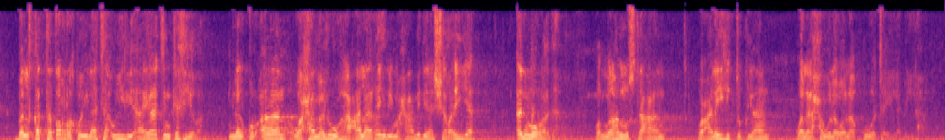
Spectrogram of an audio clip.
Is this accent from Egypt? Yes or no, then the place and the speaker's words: no; Saudi Arabia; ما هي موجودة في الكتب التي عندنا في السعودية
